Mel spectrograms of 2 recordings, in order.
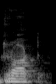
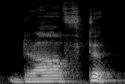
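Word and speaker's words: draught: t it is not drought it is draft there is f g h is pronounced as F draft it's the quantity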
